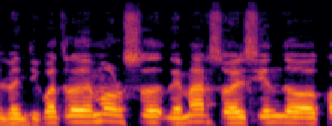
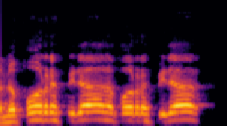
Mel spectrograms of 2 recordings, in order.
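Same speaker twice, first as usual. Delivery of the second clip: shout, much higher, slower; 4 semitones higher than usual. Speaker recounting being held by the police, retelling a shout. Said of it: "Entonces yo gritaba".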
